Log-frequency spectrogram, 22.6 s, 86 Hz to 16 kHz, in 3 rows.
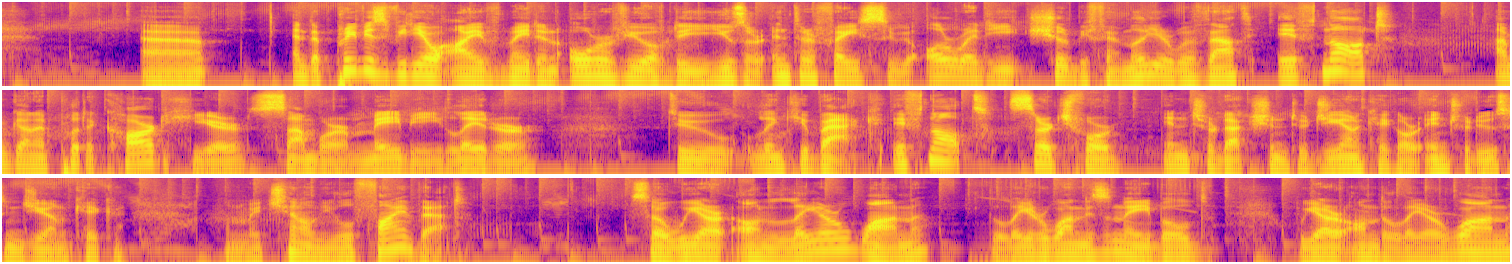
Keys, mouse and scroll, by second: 19.7 click, 20.3 click, 22.3 click.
